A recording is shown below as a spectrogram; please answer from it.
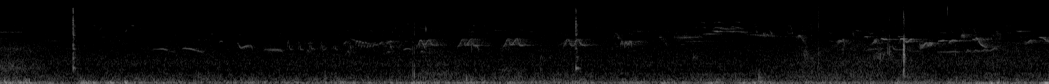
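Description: Quiet outdoor ambience: small birds chirping in a run of short high notes, over a low rumble and a few faint clicks.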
